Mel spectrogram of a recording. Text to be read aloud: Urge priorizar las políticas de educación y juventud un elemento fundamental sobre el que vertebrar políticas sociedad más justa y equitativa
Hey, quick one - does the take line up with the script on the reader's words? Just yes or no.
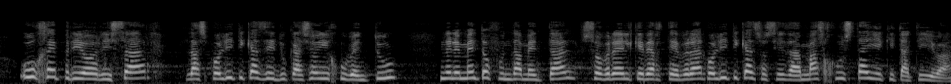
yes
